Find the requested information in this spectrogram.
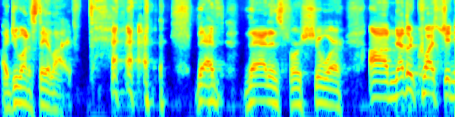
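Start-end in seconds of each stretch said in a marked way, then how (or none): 1.1-2.4 voiceless airy laugh; breathy laugh. Real, not acted. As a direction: laugh silently under the breath. Laughs at own line.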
